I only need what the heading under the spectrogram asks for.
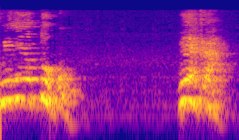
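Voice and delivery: very loud, very high holler. Voicing an old man in a bar who calls out: loud calling voice. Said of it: "ele fala alto pra porra e fala assim".

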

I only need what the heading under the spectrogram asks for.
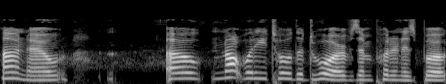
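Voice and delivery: ordinary delivery, nothing marked

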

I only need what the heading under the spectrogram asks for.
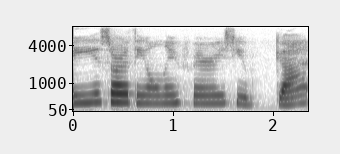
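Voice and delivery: big, loud, booming, bellowing roar. Narrator voices a figure at the throne addressing approaching fairies, bellowing. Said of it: "Magu bellowed".

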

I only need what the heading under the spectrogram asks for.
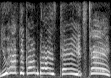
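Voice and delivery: screaming at very high pitch. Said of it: "Hobi comes up and starts screaming".

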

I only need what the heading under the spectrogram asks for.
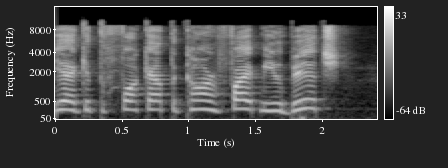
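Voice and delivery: high-pitched, acted-out screaming taunt tone. Retelling how a stranger by the truck screamed at him: imitating someone screaming. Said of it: "he's screaming at me saying".

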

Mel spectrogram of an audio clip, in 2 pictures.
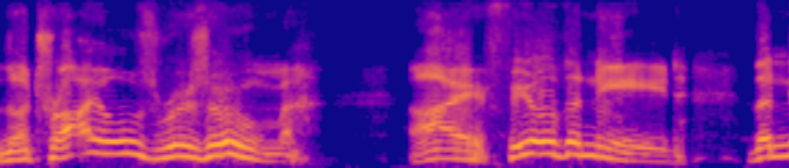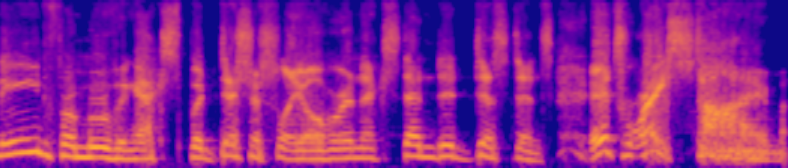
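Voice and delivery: thundering, booming, high godlike announcer voice. Narrating the story as Hercules speaks across the mountains: booming Hercules voice. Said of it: "the voice of Hercules once again booming out".

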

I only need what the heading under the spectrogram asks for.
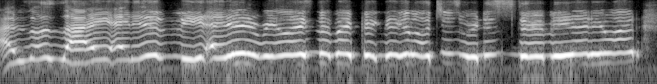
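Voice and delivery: put-on crying. Acting out someone crying to the teacher: mock crying. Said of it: "it would cry to the teacher and be like".

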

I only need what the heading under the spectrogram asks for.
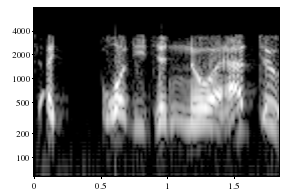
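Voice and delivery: put-on in a Scottish accent. Retelling a father's reply to the coach: imitating dad's Scottish accent. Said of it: "in his Scottish accent".

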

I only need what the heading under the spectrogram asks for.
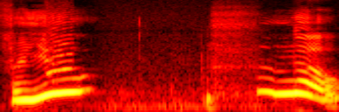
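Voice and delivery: put-on very high, sing-song, babyish baby voice. Reading a story aloud, voicing a baby-shaped toy: baby voice. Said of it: "in a baby voice".

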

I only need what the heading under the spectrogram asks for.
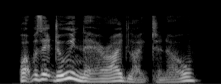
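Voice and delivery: ordinary delivery

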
